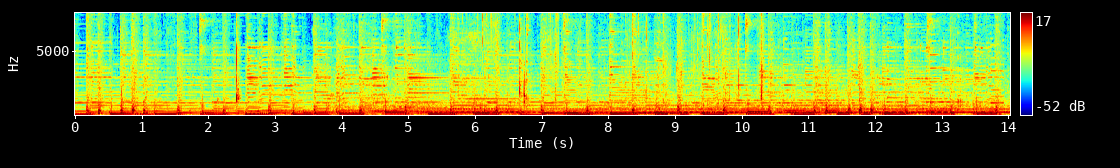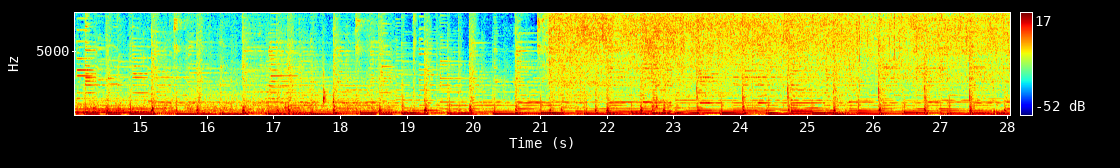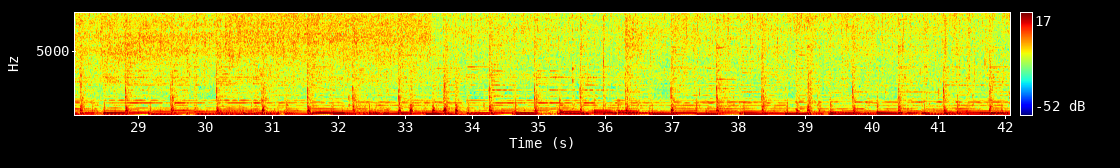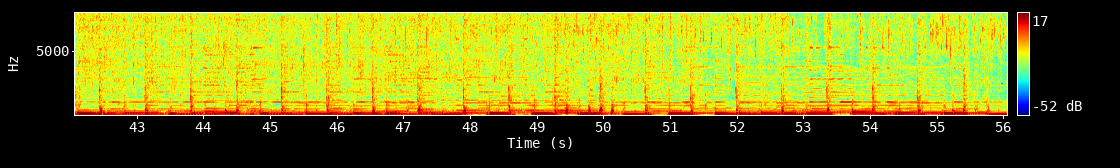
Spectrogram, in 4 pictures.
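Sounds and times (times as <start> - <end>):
fat crackling and popping: 3.9 - 12.2, 21.0 - 56.0
bacon sizzling in a frying pan: 5.6 - 10.5, 21.0 - 56.0.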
